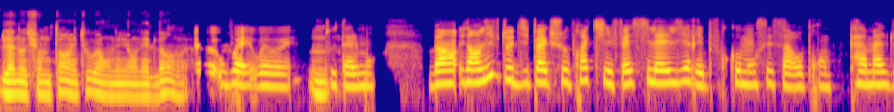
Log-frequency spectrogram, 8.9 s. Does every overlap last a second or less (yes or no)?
yes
